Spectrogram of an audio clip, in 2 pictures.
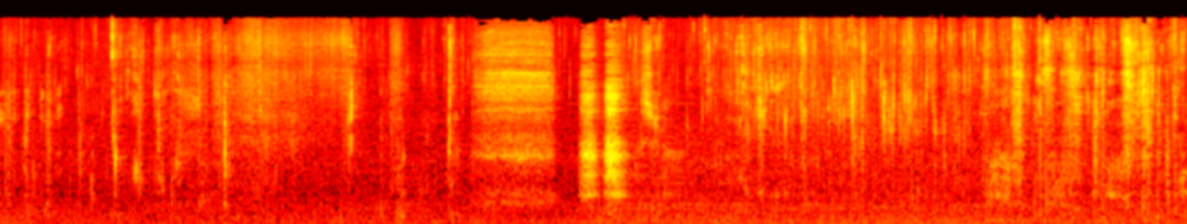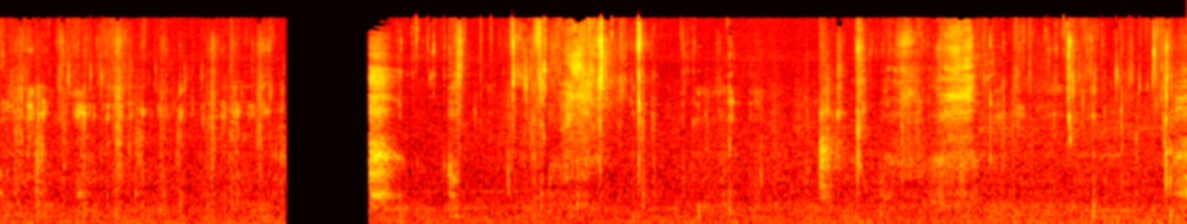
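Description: Close-miked chewing of sauce-coated fried chicken, with wet mouth clicks and the sticky tearing of the meat, in many small irregular bursts. The sound drops out completely for under a second about fifteen seconds in.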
